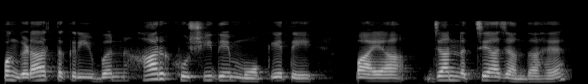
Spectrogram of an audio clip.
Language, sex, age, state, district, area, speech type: Punjabi, female, 30-45, Punjab, Jalandhar, urban, spontaneous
